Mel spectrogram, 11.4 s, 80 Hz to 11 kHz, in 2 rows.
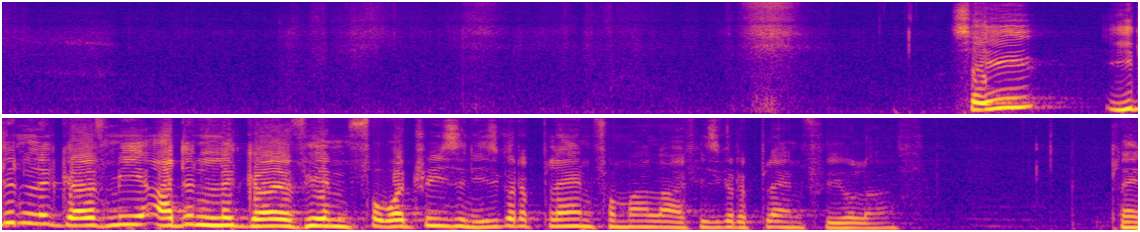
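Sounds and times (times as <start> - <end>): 
person sniffing into a microphone: 1.6 - 2.8, 3.6 - 4.2
speech: 4.8 - 10.3.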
